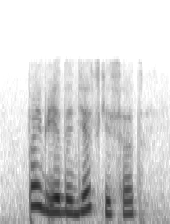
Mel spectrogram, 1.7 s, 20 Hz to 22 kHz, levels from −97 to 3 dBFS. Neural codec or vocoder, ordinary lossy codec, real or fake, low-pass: none; Opus, 16 kbps; real; 7.2 kHz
